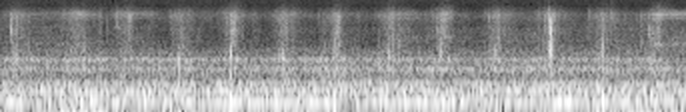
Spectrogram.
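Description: Footsteps of a hiker walking at a steady pace on a trail, about two steps a second, over a steady low hum.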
